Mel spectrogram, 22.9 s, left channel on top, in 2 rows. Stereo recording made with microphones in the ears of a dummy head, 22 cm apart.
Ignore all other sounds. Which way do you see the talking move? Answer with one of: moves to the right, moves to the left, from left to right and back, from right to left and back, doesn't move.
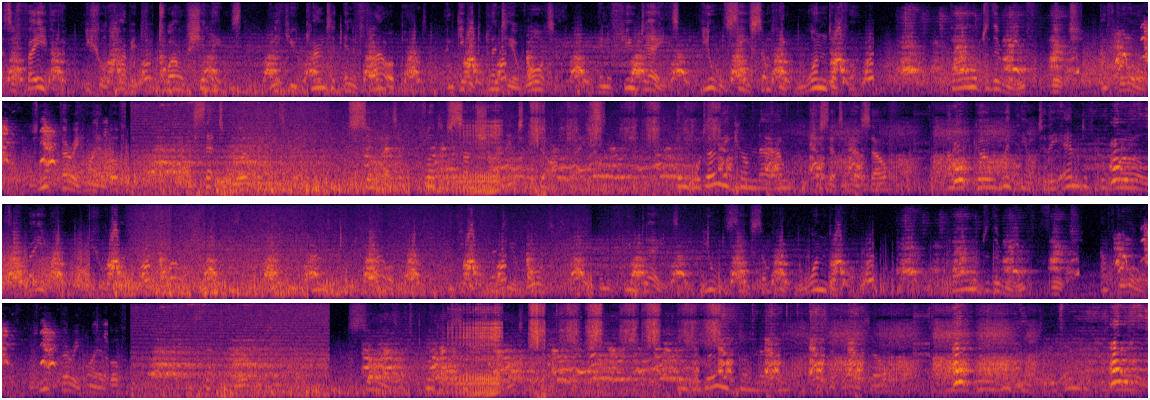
doesn't move.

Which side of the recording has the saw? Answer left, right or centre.
right.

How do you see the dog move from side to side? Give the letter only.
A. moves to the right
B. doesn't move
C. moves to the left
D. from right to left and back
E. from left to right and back
D.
